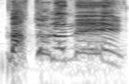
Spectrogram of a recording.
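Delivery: loud, offended correction; indignant shout. Acted. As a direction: bark the name back, offended. Corrects his shortened name.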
